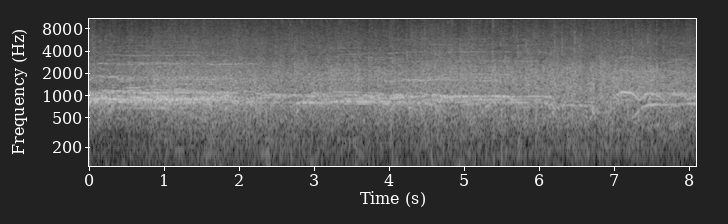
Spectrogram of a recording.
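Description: A large audience in Berlin bursts into sustained, dense applause to welcome Jenna Coleman and Peter Capaldi, the clapping loud and steady throughout with faint cheers mixed in.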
